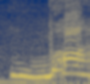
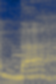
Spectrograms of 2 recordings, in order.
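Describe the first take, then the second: First: با with rounded vowel, "boh"; wrongly heavy. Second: با with open unrounded "baa"; plain thin alif in با; thin, light. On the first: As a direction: round the lips on با. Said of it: "با نہیں کہیں گے". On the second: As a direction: narrow light با. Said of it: "کیا کہیں گے؟". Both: Shown as a demonstration.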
